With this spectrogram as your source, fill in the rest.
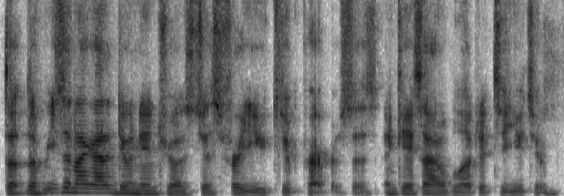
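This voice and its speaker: A fast-talking young man with a medium-pitched, slightly bright voice hosts a casual group voice chat. Tipsy, he rambles, swears and stumbles over his words; he's from the American Mountain Time zone.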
